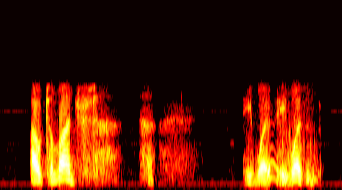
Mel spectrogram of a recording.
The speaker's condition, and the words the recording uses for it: Aphasia. And now I don't say anything.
